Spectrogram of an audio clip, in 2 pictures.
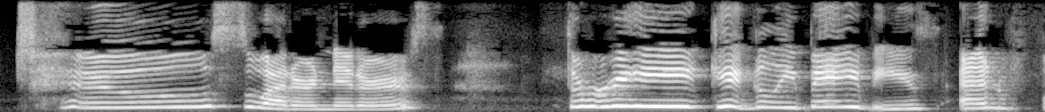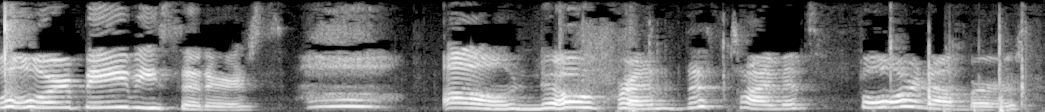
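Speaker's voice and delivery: ordinary delivery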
